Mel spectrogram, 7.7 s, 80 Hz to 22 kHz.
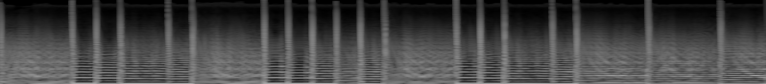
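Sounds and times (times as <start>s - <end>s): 
big beat music: 0.0s - 7.6s.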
